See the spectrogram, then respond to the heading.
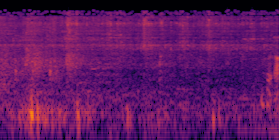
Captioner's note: beads clinking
